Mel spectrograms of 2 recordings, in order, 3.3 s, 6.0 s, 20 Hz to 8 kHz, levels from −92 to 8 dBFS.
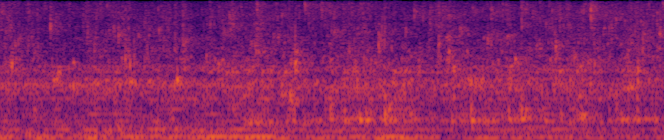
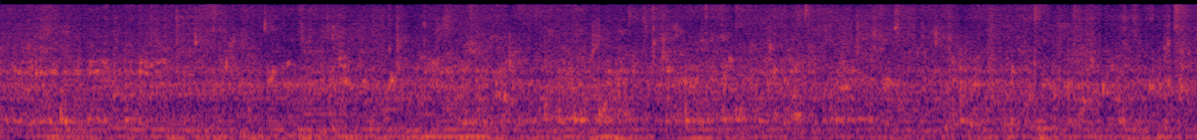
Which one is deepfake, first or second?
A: second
